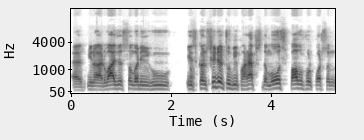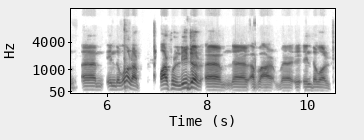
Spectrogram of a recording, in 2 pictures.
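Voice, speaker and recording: A man moderating a panel, introducing speakers and asking halting, hesitant questions. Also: mid-range voice, dry recording. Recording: dull, dry lo-fi audio.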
